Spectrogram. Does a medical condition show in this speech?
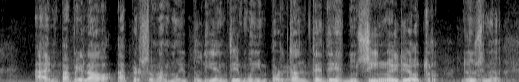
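No.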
